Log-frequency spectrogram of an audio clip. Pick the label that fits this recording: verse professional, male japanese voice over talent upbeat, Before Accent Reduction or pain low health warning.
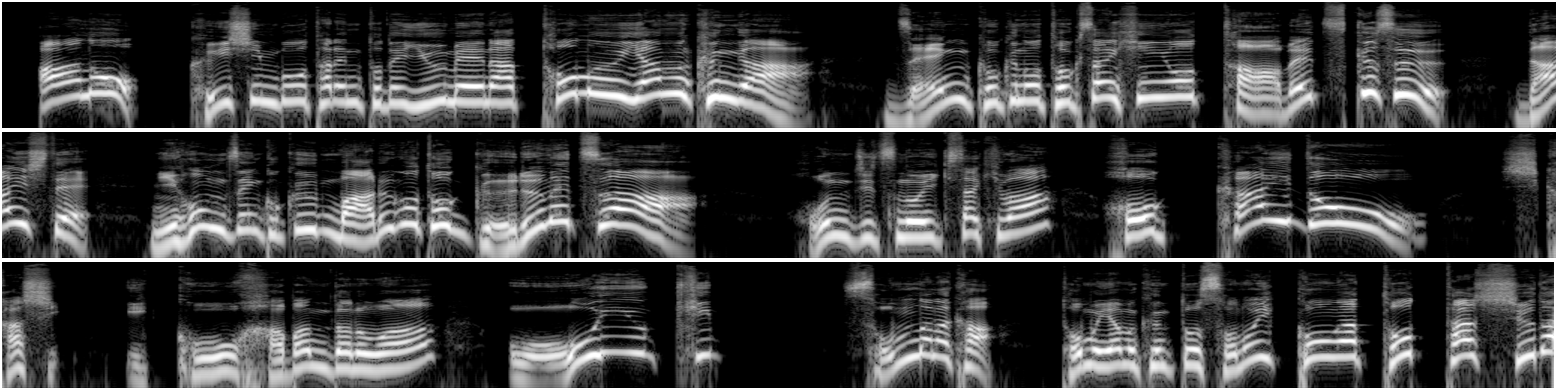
male japanese voice over talent upbeat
